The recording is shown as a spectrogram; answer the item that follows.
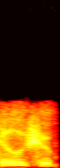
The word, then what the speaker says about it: Dozier: And David Dozier Books is spelled the last name D-O-Z-I-E-R.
